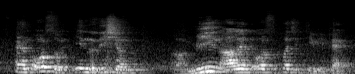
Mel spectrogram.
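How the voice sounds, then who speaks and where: Over noticeable background noise and audible room echo, a man with a Korean accent speaks fairly slowly in a high pitch with lively intonation. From South Korea. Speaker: academic researcher. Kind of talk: conference presentation. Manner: halting, many fillers.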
